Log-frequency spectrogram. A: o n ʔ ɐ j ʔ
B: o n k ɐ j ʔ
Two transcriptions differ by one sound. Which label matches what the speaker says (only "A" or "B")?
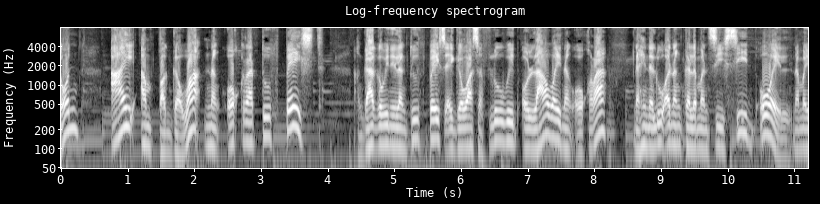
A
